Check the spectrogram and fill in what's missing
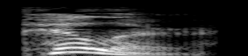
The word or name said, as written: pillar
